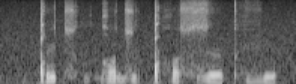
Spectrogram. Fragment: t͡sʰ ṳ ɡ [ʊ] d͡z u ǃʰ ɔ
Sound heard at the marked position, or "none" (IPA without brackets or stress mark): ɔ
